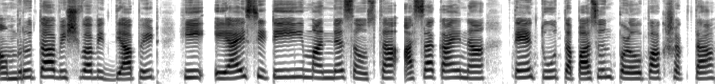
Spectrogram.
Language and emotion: Goan Konkani, neutral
